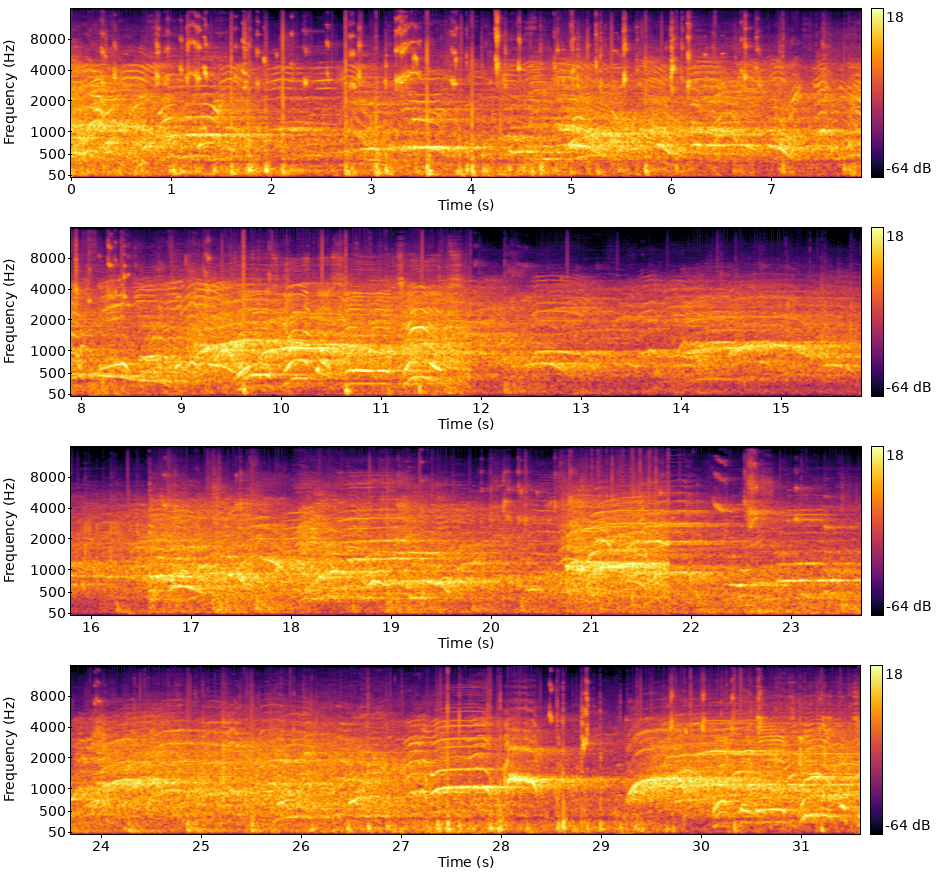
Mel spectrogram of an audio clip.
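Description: Live game sound from a basketball court: a basketball bouncing on the hardwood floor, with voices echoing in the gym.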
